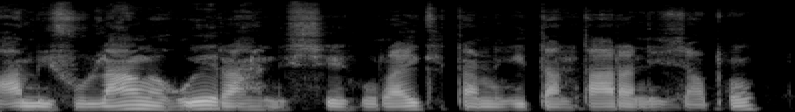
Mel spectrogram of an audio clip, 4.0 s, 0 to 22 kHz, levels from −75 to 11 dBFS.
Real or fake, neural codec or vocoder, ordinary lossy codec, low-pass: fake; vocoder, 44.1 kHz, 128 mel bands every 256 samples, BigVGAN v2; none; none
